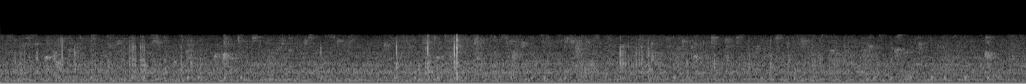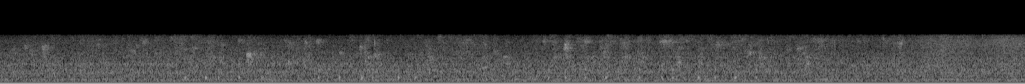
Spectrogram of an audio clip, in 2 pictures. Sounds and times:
Inside, small room: 0.0s - 20.5s.

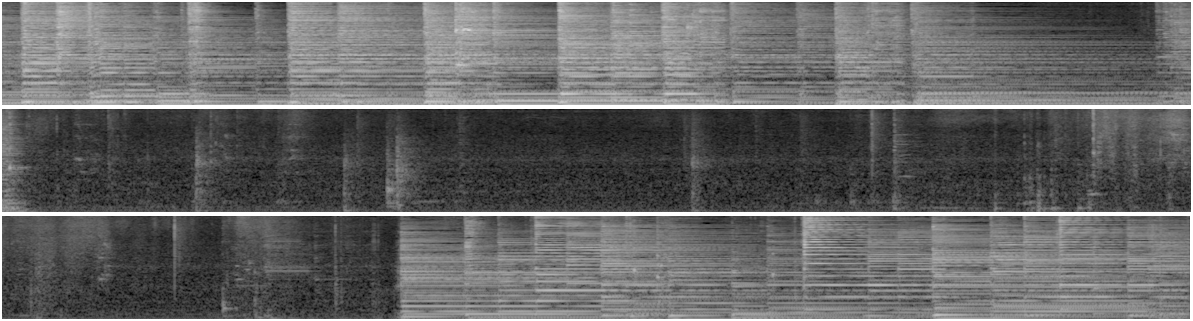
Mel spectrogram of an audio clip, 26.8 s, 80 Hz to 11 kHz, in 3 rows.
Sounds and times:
Acoustic guitar: 0.0s - 9.8s, 19.5s - 26.7s.

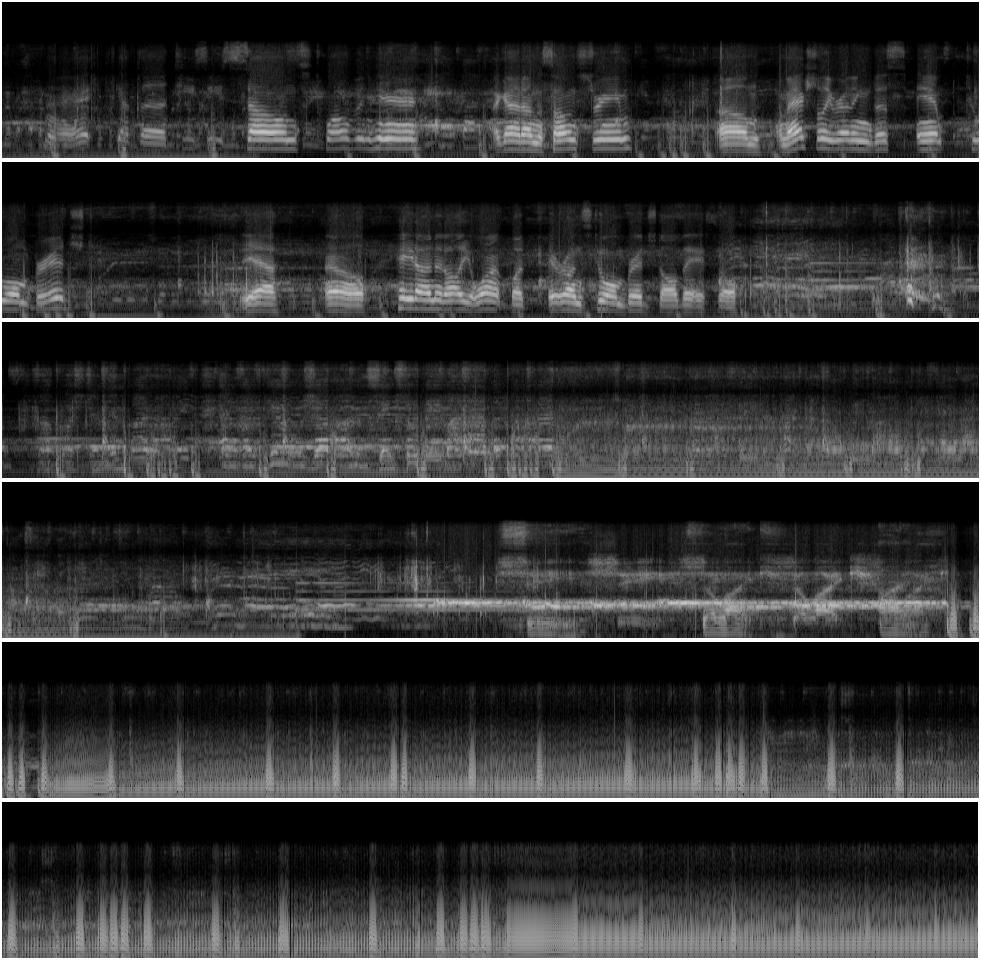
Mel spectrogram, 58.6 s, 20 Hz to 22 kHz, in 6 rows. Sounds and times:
Music: 0.0s - 58.6s
Speech: 12.2s - 17.2s, 34.3s - 35.3s, 36.2s - 38.7s.

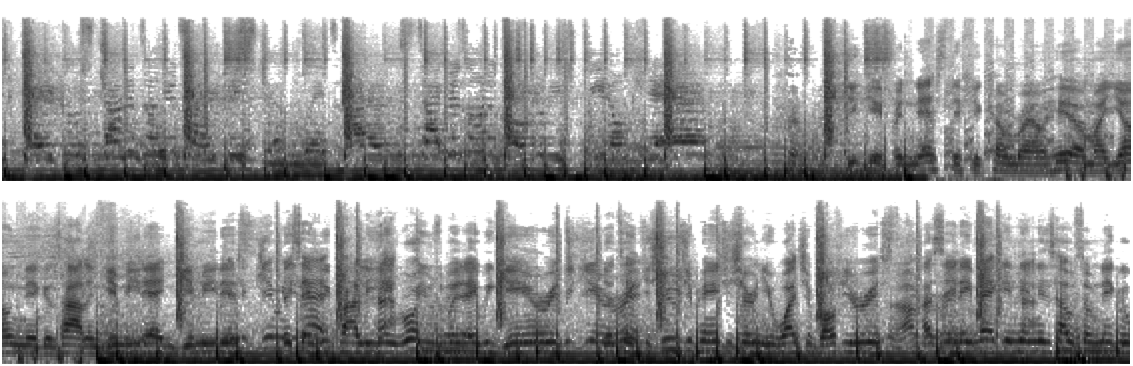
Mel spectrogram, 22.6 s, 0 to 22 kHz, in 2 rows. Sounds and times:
Disco: 0.0s - 22.5s.

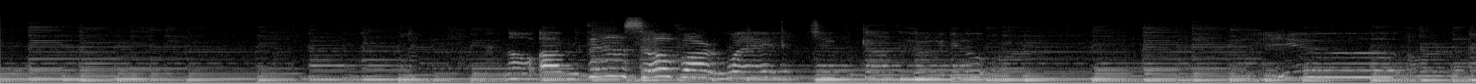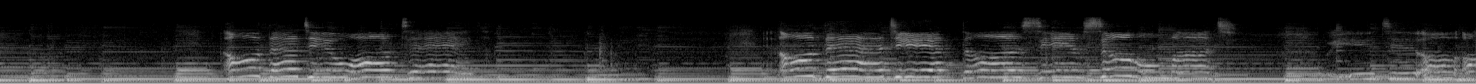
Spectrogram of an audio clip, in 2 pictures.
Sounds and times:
Acoustic guitar: 0.0s - 29.5s
Strum: 0.0s - 29.5s.

